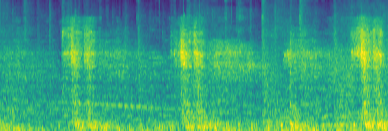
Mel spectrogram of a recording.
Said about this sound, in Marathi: स्फोटांचे आवाज सातत्याने येत आहेत।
